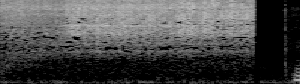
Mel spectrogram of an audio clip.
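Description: Airbrush spraying paint from a siphon-feed bottle: a steady hiss of compressed air that cuts off suddenly about three and a half seconds in.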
